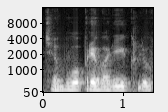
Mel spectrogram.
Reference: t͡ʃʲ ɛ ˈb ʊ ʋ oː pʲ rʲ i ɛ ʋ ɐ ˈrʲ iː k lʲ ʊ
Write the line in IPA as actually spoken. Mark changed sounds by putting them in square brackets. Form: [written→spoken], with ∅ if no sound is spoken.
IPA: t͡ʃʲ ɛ ˈb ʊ ʋ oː pʲ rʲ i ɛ ʋ ɐ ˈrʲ iː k lʲ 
